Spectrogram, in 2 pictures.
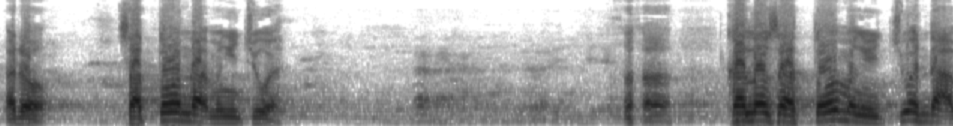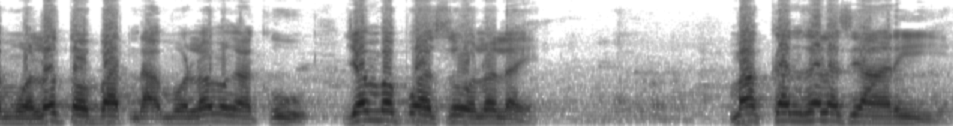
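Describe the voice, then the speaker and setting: A man's voice: fairly high pitch, slow pace, pauses often, a little mellow, a faint crowd. An older man preaching a casual village sermon with a Minangkabau accent, bantering with his listeners and often asking "right?". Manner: folksy, bantering, keeps asking "iya kan?". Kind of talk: village sermon with crowd questions.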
